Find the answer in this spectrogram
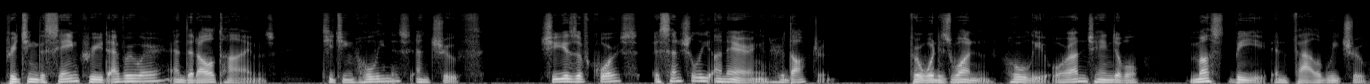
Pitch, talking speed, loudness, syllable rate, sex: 115 Hz, 145 wpm, -20 LUFS, 5.2 syllables/s, male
